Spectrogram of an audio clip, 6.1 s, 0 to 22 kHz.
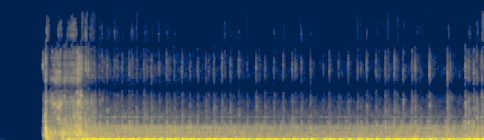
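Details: Cub Cadet 1863 garden tractor engine, after replacing the PTO clutch bearing, catches at once and settles into an even, steady thumping idle with no misses or knocks; normal start and idle.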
